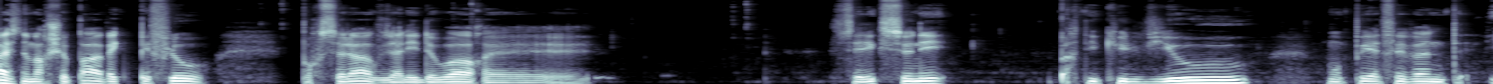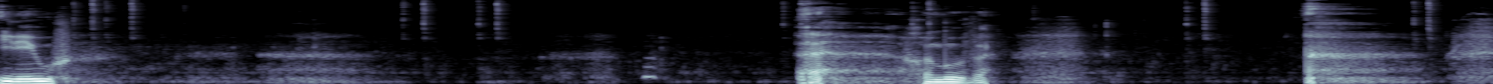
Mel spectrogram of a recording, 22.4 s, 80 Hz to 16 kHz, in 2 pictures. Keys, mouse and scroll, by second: 1.9 click, 3.3 click, 5.4 click, 11.7 click, 11.9 click, 14.1 click, 14.7 click, 17.0 click, 17.9 click, 20.0 click, 21.7 click.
